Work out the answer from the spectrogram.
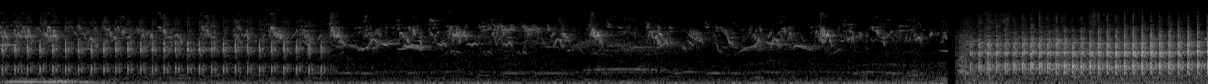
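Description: Small birds chirping and twittering, many short calls over a steady, fast pulsing background. About nine and a half seconds in, it cuts abruptly to a different, louder rhythmic pulsing sound.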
